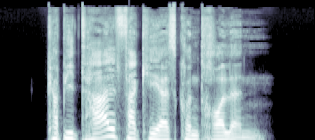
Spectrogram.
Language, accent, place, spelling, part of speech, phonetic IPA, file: German, Germany, Berlin, Kapitalverkehrskontrollen, noun, [kapiˈtaːlfɛɐ̯keːɐ̯skɔnˌtʁɔlən], De-Kapitalverkehrskontrollen.ogg
- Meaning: plural of Kapitalverkehrskontrolle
